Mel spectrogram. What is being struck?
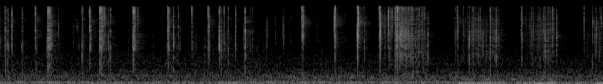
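Small plastic rhinestone stickers on skin.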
